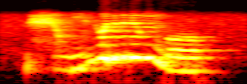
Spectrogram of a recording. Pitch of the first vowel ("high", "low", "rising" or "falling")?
low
